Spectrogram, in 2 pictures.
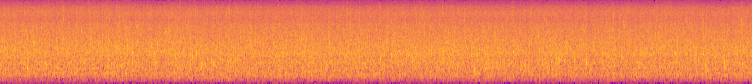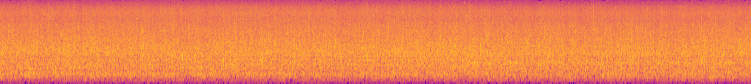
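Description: Small mountain stream running shallow over stones and through little cascades, a steady rushing babble with no change throughout.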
